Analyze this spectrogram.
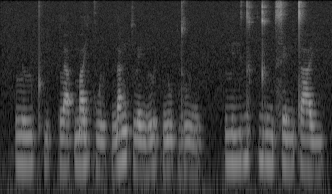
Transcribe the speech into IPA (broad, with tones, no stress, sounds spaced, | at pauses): l ɯː˦˥ pʰ i˨˩ t̚ p l a˦˥ ʔ m a˥˩ j k w ɯː˨˩ p̚ n a˥˩ ŋ k l e˩˦ n l ɯ˨˩ k̚ n u˨˩ ʔ d u˨˩ n | l iː˦˥ d ɯ˦˥ k̚ d ɯ˧ ŋ s e˧ n t a˧ j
